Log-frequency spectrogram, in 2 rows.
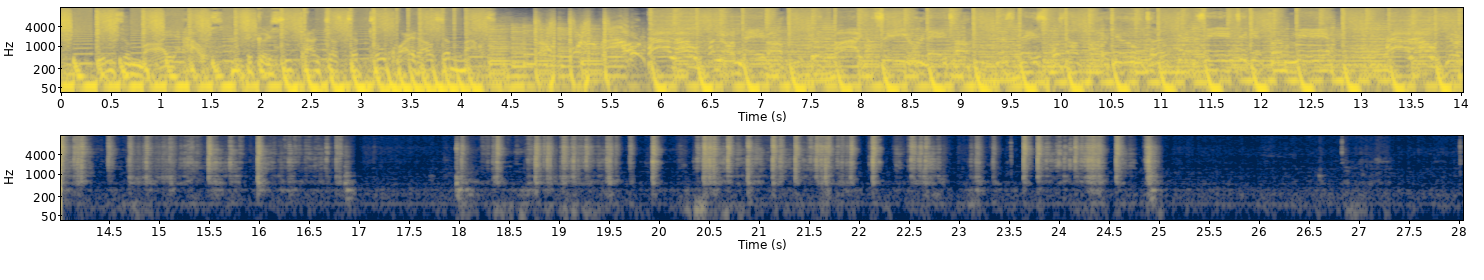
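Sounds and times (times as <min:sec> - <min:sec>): electronic dance music: 0:00.0 - 0:14.0.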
